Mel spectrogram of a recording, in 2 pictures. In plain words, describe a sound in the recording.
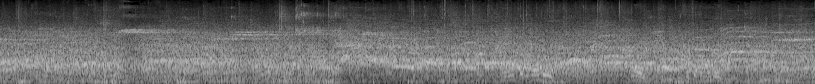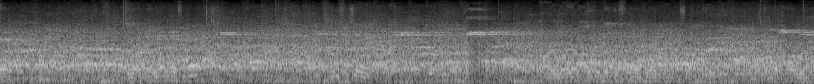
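Young women players call out to each other.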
